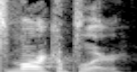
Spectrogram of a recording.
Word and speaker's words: Markiplier: Markiplier? – Ooh, yeah. It's Markiplier. – Is it Markiplier? – It's Markiplier.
